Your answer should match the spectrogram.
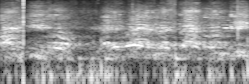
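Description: Crowd of marchers shouting and chanting, many voices overlapping, with a brief sharp click about a quarter second in.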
